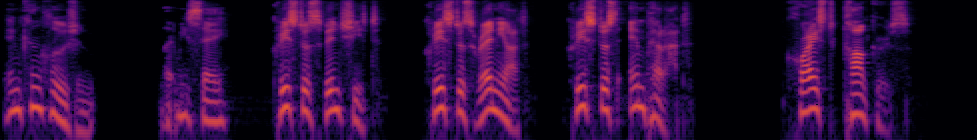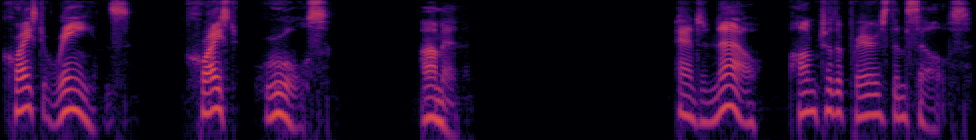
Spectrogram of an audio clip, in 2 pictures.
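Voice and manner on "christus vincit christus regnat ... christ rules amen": measured, solemn acclamation, slow in places; prayer recitation. Acted. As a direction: proclaim it like a closing prayer.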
